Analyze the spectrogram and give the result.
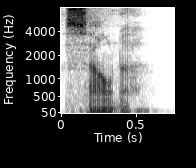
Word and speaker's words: sauna: Okay, so the same kind of thing with the sauna, and this is pronounced sauna. Sauna? Sauna. Sauna. That's how they pronounce it.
